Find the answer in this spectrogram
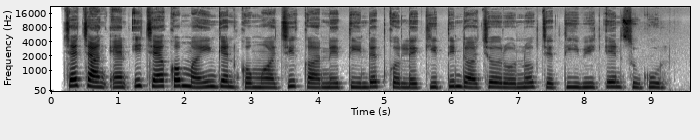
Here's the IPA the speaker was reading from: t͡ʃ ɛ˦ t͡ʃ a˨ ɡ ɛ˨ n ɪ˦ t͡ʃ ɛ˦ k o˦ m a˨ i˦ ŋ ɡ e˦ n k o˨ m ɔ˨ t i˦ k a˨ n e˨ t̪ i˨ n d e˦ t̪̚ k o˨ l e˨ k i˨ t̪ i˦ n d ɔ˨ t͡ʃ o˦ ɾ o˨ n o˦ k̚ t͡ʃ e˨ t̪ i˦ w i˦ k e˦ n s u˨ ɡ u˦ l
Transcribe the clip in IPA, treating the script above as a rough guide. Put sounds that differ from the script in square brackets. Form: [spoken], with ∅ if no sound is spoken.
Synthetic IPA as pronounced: t͡ʃ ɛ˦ t͡ʃ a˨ [ŋ] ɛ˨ n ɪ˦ t͡ʃ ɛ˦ k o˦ m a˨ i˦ ŋ ɡ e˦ n k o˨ m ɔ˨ [t͡ʃ] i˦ k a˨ n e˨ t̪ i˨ n d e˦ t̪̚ k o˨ l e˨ k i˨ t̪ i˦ n d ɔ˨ t͡ʃ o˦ ɾ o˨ n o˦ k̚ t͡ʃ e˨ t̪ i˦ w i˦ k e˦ n s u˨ ɡ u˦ l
